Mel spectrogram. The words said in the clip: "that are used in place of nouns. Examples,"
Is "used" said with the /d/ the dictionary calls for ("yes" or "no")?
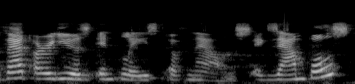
yes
